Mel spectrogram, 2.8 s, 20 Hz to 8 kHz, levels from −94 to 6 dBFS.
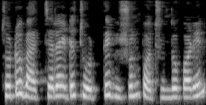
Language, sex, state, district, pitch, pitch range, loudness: Bengali, female, West Bengal, North 24 Parganas, 275 Hz, 250-295 Hz, -15 LUFS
